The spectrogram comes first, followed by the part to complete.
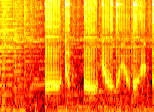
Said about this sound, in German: Und es war natürlich vielen sofort klar, dass es hier um eine Maultrommel handelt. Genau. Aber eine ganz spezielle Maultrommel.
